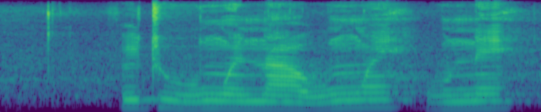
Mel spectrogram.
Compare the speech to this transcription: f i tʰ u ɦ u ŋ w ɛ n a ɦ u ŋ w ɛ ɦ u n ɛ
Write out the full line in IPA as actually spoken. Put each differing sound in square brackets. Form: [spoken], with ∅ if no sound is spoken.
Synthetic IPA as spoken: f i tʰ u ɦ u ŋ w ɛ n a ɦ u ŋ w ɛ ɦ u n ɛ

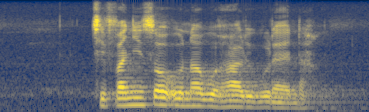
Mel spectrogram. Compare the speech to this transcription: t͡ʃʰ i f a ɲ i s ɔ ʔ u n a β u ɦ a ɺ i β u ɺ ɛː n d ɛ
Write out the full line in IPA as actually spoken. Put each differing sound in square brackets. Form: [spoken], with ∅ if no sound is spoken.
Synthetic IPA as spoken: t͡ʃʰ i f a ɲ i s ɔ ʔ u n a β u ɦ a ɺ i β u ɺ ɛː n d [a]

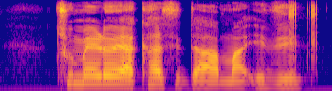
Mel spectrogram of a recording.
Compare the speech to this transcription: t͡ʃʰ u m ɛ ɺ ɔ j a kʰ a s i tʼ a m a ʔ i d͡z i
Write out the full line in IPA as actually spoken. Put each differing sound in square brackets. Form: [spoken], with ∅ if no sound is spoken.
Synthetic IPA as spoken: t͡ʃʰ u m ɛ ɺ ɔ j a kʰ a s i tʼ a m a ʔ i d͡z i

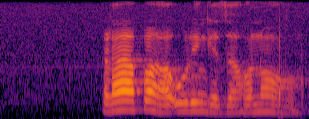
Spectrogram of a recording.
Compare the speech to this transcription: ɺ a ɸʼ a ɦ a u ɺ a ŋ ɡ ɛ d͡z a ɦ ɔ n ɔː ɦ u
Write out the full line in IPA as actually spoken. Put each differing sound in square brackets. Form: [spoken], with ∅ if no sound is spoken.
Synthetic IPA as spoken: ɺ a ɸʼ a ɦ a u ɺ [i] ŋ ɡ ɛ d͡z a ɦ ɔ n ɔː ɦ [ɔ]

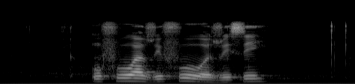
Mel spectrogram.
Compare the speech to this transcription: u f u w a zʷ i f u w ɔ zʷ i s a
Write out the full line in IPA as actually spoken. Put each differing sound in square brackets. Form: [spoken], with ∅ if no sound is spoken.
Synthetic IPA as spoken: u f u w a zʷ i f u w ɔ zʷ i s [i]

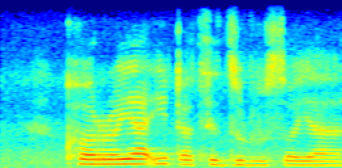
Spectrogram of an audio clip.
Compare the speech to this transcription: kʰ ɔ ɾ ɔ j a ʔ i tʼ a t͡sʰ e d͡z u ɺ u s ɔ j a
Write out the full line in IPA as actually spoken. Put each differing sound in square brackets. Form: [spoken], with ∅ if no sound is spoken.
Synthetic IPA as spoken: kʰ ɔ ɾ ɔ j a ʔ i tʼ a t͡sʰ e d͡z u ɺ u s ɔ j a

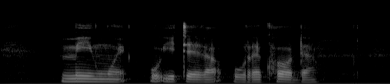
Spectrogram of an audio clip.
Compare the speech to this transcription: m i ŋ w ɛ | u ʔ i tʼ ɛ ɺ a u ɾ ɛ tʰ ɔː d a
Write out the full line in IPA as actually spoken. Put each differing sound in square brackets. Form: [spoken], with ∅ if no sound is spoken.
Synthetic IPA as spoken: m i ŋ w ɛ | u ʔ i tʼ ɛ ɺ a u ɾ ɛ [kʰ] ɔː d a

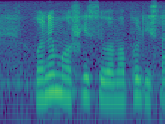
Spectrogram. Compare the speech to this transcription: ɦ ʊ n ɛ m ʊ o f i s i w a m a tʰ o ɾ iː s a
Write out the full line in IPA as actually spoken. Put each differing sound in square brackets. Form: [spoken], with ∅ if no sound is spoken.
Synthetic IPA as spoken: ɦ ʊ n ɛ m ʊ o f i s i w a m a [pʰ] o [l] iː s a

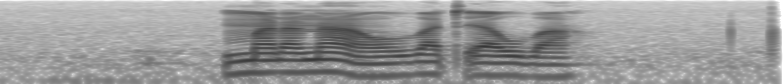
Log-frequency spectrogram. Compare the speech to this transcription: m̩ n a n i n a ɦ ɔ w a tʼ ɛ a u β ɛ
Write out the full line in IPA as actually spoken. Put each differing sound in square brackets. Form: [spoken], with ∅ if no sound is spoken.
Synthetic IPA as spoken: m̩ [m] a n [a] n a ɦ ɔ [β] a tʼ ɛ a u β [a]

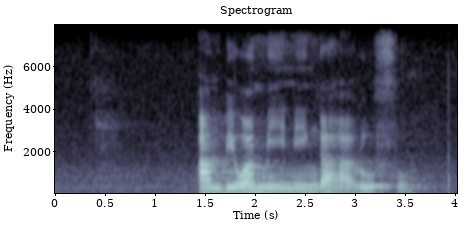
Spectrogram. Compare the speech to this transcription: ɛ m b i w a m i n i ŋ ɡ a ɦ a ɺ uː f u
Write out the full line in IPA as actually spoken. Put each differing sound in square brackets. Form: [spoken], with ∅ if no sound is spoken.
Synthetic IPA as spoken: [a] m b i w a m i n i ŋ ɡ a ɦ a ɺ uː f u

